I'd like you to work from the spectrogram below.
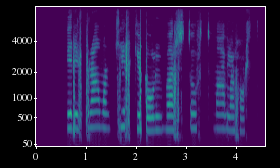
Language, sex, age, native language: Icelandic, female, 12, Icelandic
